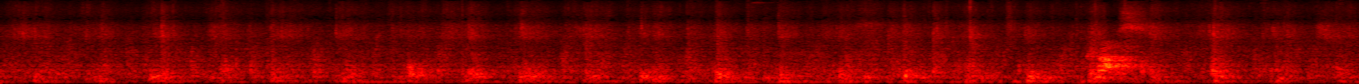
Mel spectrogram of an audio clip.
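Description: Many people's footsteps on a wooden floor, an overlapping, irregular patter of shoe strikes as a group walks around the room. One louder short sound stands out about eight seconds in.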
